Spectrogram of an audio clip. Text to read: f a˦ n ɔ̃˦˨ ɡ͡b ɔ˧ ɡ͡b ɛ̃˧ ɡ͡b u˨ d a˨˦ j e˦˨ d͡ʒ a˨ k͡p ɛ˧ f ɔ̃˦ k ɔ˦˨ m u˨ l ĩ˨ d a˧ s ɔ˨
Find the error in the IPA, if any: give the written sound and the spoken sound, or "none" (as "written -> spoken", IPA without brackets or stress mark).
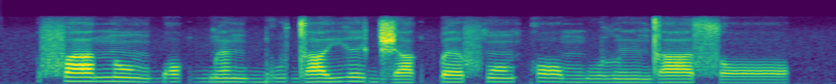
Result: none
